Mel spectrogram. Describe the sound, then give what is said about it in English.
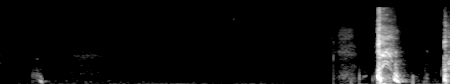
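Someone coughs after choking on their own spit. Near silence gives way to a short, sharp burst of coughing and throat-clearing, followed by a smaller cough at the end. “As I'm choking on my own spit here.”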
